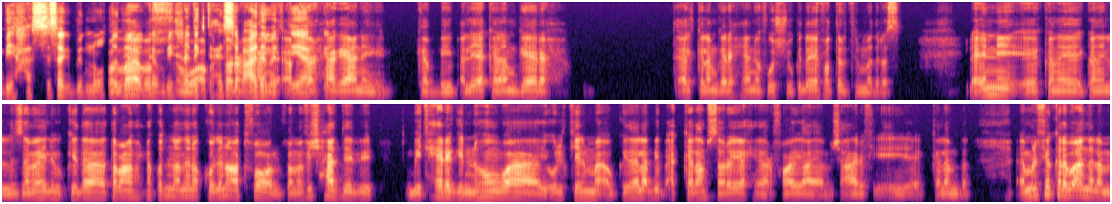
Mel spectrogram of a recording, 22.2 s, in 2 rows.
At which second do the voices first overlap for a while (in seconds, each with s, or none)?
1.1 s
